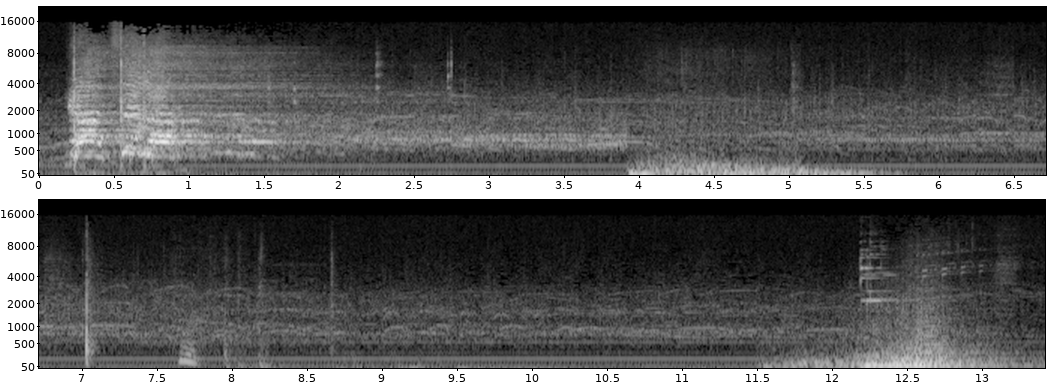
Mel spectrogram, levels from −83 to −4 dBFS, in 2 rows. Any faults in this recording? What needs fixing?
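Chunks out of order occur at 2.25–2.75 s, 6.25–6.75 s, 8.75–9.5 s and 10.75–11.5 s. Each time, a 250 ms block of audio plays one chunk late in the first two spots and two chunks late in the last two. The result is a jumbled stretch with three hard joins. Unlike a dropout, nothing goes missing and no silence appears; the same material is simply reordered. Sequence-numbering each chunk and reordering them in a jitter buffer before playback or writing would prevent it.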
